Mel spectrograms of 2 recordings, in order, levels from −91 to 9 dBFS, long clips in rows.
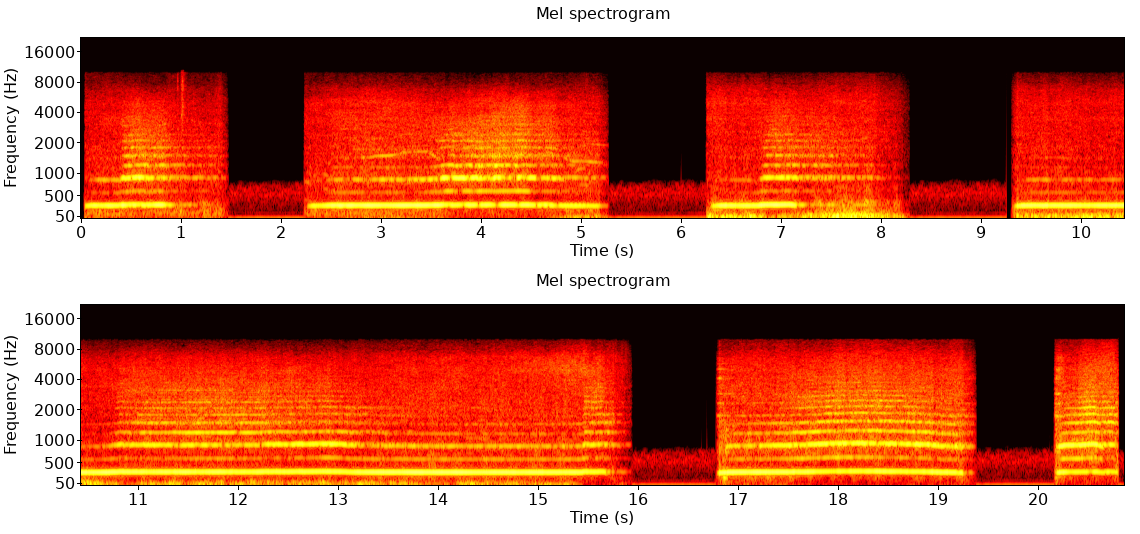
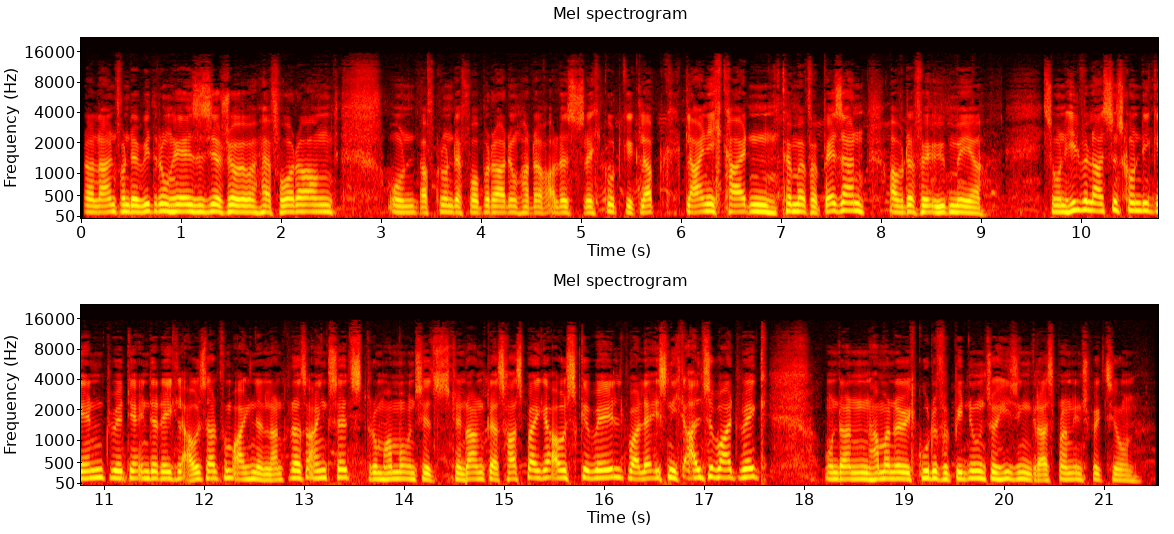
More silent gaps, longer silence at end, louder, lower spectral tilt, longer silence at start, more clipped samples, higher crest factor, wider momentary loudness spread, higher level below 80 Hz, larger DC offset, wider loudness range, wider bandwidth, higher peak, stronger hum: first, 9.25-9.29 s vs none; second, 0.05 s vs 0.2 s; first, -11 LUFS vs -19 LUFS; about the same, -5 dB/octave vs -6 dB/octave; about the same, 0 s vs 0.05 s; neither; about the same, 10 dB vs 12 dB; first, 11 LU vs 7 LU; first, -28 dBFS vs -52 dBFS; neither; about the same, 5 LU vs 3 LU; second, 8.8 kHz vs 14 kHz; first, 0 dBFS vs -6 dBFS; neither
